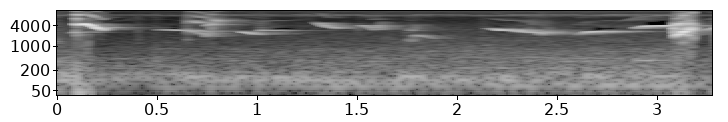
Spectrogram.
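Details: Oriental magpie-robin in a song contest against a rival: sparse, sliding whistled notes with a few loud, harsh bursts at the start and end and quiet gaps between them.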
